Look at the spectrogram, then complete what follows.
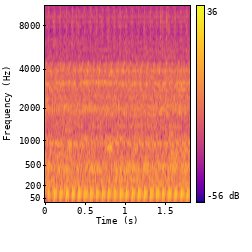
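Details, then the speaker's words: Yamaha Aerox/NMAX scooter at idle, side cover off, once very hot: a light metallic marble-like rattle over the engine thump, absent when cold. "ayan yan mga tropa yung parang jol na tunog niya Ayan kung maririnig niyo ah Lalabas lang siya mga tropa pagka sobrang ingay na nung sobrang init na nung makina"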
